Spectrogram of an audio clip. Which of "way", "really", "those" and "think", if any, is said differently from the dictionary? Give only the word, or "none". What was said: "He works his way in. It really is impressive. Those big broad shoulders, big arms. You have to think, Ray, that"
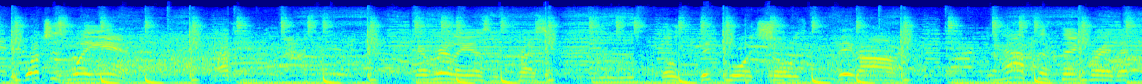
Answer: none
